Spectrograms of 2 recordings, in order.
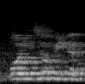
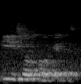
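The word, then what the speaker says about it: oesophagus: जैसे ओइसोफिगस नहीं बल्कि ईसोफोगस। क्या बोलेंगे? ईसोफोगस।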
